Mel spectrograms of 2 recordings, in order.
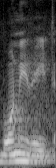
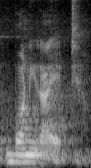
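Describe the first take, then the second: First: [name] said like "rate"; corrected surname pronunciation. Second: [name] said like "RY-at"; mispronounced surname. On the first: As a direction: say [name] as one syllable, rhyming with "late". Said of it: "No, no, it's [name]". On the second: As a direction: say [name] to rhyme with "riot". Mistaken surname pronunciation, corrected next line. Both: Real, not acted.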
